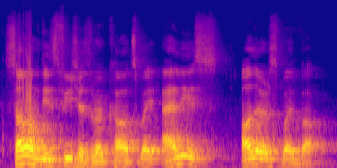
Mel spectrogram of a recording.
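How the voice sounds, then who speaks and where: Man from Iran, young adult, live coding walkthrough, mellow voice, roomy echo. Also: medium pitch, lively intonation, normal speed. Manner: thinks aloud with frequent fillers and restarts. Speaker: competitive programming streamer.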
